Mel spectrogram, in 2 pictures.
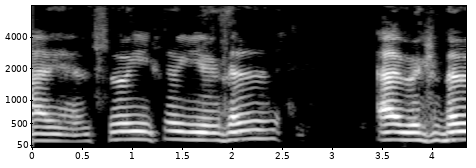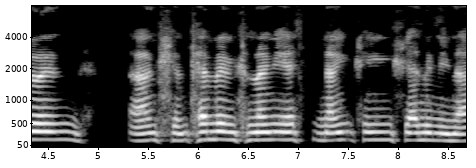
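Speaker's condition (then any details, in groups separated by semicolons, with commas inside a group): Moebius syndrome; severe nerve damage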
